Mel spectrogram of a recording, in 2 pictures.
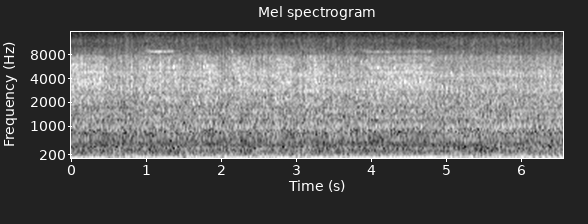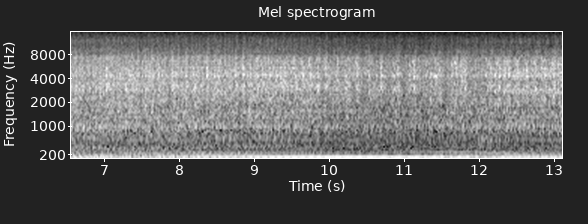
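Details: The Rockabilly Rat, an old truck engine, catches after spark and timing work and settles into a steady low idle, a little rough at first, then evening out; running again.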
